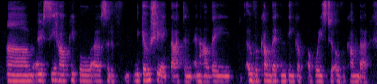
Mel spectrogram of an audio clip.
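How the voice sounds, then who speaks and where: A woman speaks at a moderate pace in a very deep, low pitch, somewhat breathy, with monotone, flat intonation. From Scotland. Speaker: panel moderator. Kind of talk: moderated panel discussion. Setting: video call.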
